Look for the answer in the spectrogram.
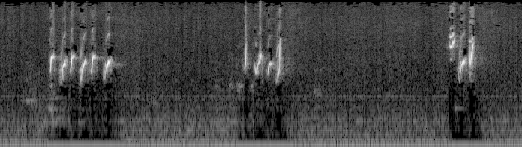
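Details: European goldfinch uttering three short groups of high, clear twittering notes about two seconds apart over a soft low background rumble.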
